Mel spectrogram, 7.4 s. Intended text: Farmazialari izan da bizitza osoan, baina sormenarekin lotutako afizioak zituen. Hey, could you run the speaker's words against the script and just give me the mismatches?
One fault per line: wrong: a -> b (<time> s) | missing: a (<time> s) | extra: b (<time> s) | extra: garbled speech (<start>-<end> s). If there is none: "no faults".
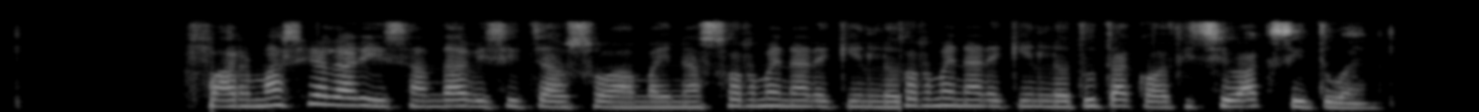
extra: sormenarekin (4.5 s)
